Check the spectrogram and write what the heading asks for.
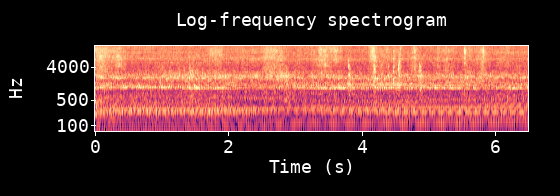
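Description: Steady low machine hum made of several pitched tones, one of them pulsing slowly, with a few faint clicks over it.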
